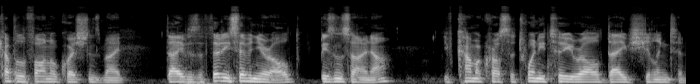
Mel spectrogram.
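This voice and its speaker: The recording is very clean and the background silent. Speaking with an Australian accent, a man keeps his intonation fairly even. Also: medium pitch for a man. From Scotland. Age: 40s. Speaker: podcast host and business owner. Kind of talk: casual interview.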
